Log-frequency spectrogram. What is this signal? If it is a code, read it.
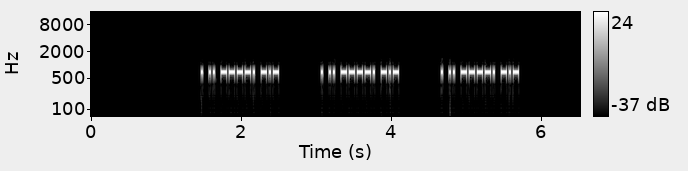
Morse code, heard as a keyed tone, about 43 wpm, 700 Hz. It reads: EI9K EI9K EI9K
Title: DXCC-100 Call Signs - 4 Characters - Repeated 3x - 45wpm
